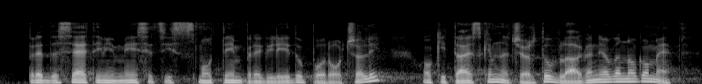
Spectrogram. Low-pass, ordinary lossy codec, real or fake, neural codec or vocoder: 7.2 kHz; none; fake; codec, 16 kHz, 4 kbps, X-Codec, HuBERT features, trained on LibriSpeech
